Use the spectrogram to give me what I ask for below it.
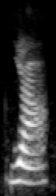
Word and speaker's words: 야: Whenever there is double lines anywhere, this means that the sound begins with Y. So this becomes ya. 따라하세요. Ya. 야.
